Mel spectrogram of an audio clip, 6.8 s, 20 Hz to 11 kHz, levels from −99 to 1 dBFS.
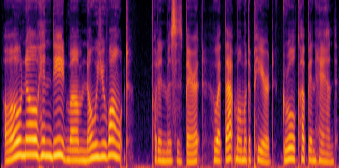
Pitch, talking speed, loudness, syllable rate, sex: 210 Hz, 170 wpm, -16 LUFS, 4.3 syllables/s, female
